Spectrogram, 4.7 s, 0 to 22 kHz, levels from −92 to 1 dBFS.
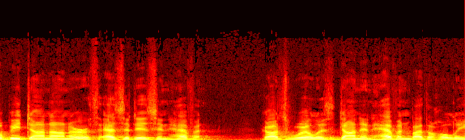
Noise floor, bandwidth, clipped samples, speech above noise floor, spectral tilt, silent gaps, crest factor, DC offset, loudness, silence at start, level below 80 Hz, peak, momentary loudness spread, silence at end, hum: -45 dBFS; 12 kHz; under 0.1%; 31 dB; -8 dB/octave; none; 14 dB; under 0.1%; -15 LUFS; 0 s; -48 dBFS; 0 dBFS; 5 LU; 0 s; none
